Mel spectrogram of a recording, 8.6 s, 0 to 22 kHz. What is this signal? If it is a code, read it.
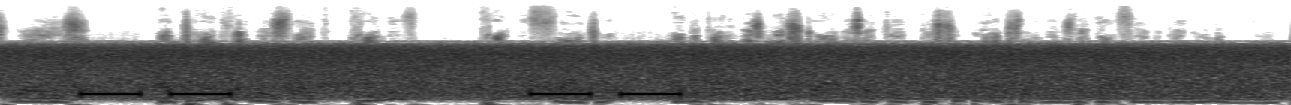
Telephone call progress tone (as in the UK, Ireland, Australia and similar networks), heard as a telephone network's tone, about 430 Hz, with phone line noise and speech in English. Ringback tone.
